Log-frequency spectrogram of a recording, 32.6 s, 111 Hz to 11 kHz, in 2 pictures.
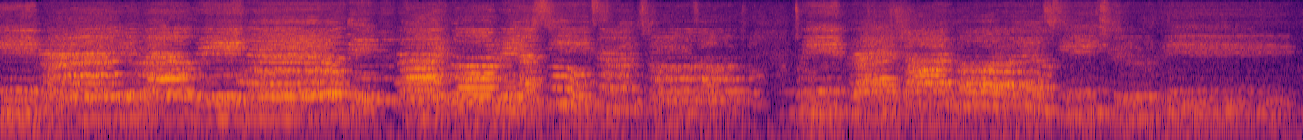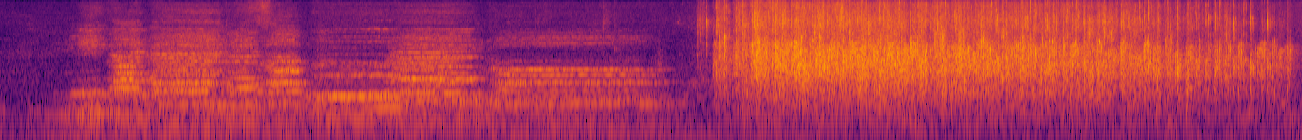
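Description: A group of voices singing together in phrases with short breaks, about ten and sixteen seconds in. About 25 seconds in the singing ends and applause breaks out and carries on, louder than the singing.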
